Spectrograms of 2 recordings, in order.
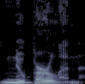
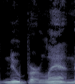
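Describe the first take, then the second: First: It is pronounced the way locals say it. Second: It is pronounced the way outsiders say it. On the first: The speaker is a regular. The speaker calls it right. "it's called New Berlin, and you have to say it like that" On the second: The speaker is not a regular. The speaker calls it wrong. "it's not called New Berlin"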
